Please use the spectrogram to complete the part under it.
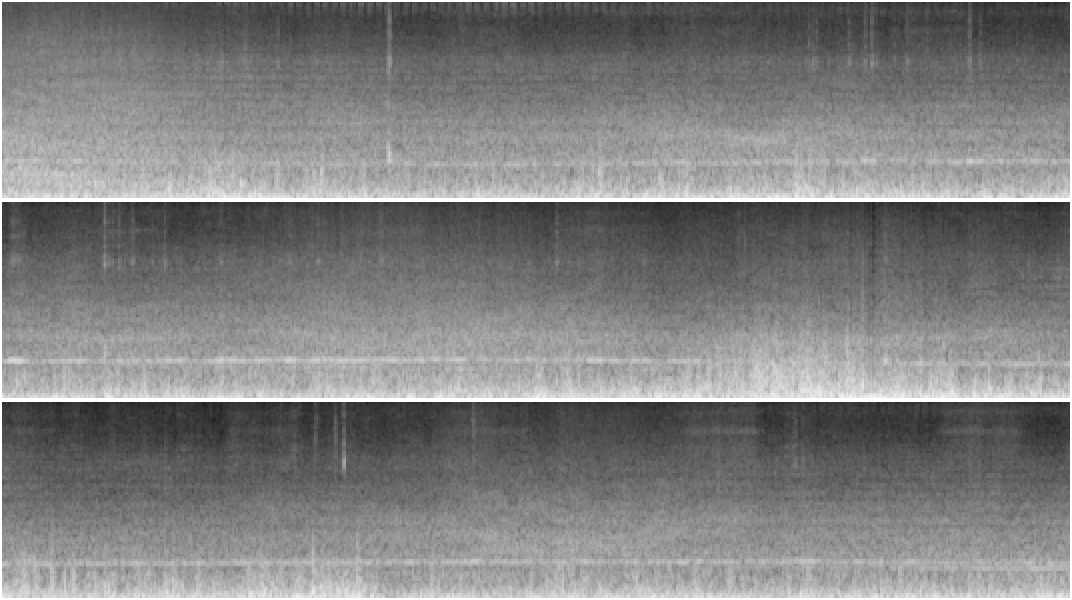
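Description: Tyres rumble steadily over pavement.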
